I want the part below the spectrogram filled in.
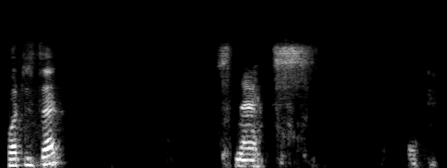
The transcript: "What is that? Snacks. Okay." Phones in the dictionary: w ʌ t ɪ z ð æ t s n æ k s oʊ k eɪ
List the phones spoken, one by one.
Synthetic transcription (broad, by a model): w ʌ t ɪ z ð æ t s n æ k s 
